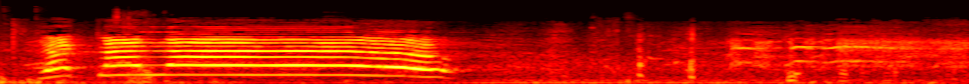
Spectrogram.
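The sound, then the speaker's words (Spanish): A rooster crows once, loud, a long drawn-out call of about two seconds that drops off at the end, followed by quieter, softer sounds in the background. “Hasta los gallos se los piden.”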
